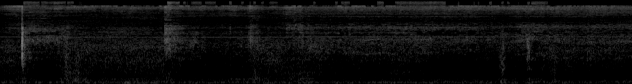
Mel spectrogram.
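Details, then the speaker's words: Rebuilt air compressor left pressurized with the motor off: steady thin high hiss, compressed air escaping at the gauge threads, which were screwed on without sealer; fix is to remove and seal them. "if I I remember now I didn't put that gauge on properly I just screwed them on without putting any additional sealer on it"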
